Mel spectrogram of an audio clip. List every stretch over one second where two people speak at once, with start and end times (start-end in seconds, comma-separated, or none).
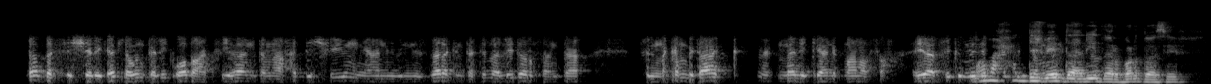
9.7-11.1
